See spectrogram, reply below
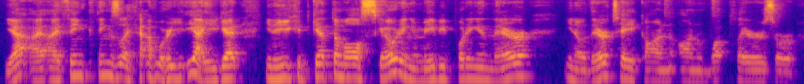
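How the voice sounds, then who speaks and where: A man explaining a business plan in casual conversation, steady and full of fillers like "you know" and "um". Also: a little high, moderate pace, few pauses. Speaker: guest explaining a hockey league business model.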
